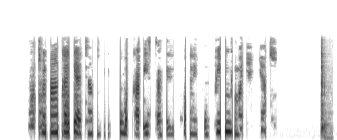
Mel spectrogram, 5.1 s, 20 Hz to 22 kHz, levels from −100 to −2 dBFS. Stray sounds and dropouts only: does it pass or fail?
fail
